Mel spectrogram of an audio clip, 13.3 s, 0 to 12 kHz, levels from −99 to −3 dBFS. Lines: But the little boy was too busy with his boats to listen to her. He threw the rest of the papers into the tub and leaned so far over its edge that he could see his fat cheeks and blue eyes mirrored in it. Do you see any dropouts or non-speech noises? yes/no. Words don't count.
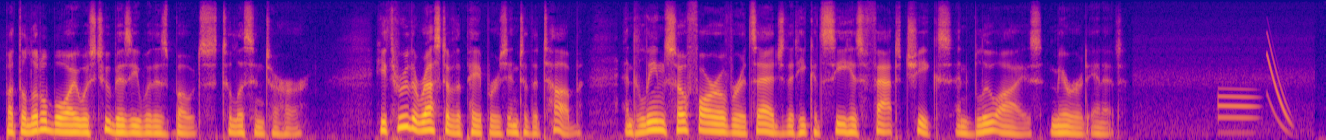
yes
